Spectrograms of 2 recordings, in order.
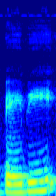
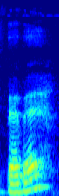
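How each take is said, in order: First: The word is said as standard 'baby'. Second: The word is said as 'beh-beh'. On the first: "instead of saying baby" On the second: "it's Bebe. So it's B H, B E H"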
